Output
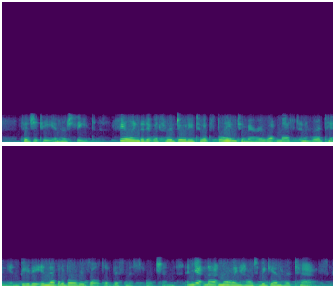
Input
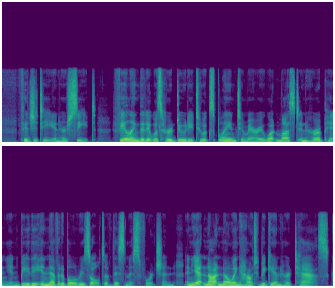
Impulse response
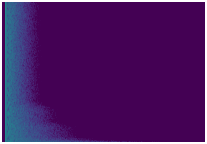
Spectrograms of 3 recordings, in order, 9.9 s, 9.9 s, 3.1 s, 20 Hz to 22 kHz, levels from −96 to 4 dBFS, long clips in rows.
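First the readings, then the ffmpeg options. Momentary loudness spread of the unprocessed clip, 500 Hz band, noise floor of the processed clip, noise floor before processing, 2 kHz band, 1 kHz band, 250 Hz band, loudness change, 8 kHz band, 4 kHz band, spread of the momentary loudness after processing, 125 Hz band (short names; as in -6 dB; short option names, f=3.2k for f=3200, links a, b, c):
11 LU, -0.5 dB, -47 dBFS, -53 dBFS, -11.5 dB, -5.5 dB, +2.5 dB, +1.0 dB, under -40 dB, -4.0 dB, 15 LU, +2.5 dB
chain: -filter_complex "[0:a]aphaser=in_gain=1:out_gain=1:delay=1:decay=0.44:speed=0.33:type=triangular,bandreject=f=50:t=h:w=6,bandreject=f=100:t=h:w=6,bandreject=f=150:t=h:w=6,flanger=delay=5.6:depth=3.7:regen=61:speed=0.68:shape=sinusoidal,adynamicequalizer=threshold=0.02:dfrequency=360:dqfactor=2.3:tfrequency=360:tqfactor=2.3:attack=5:release=100:ratio=0.375:range=1.5:mode=cutabove:tftype=bell,asuperstop=centerf=1400:order=8:qfactor=0.89,aeval=exprs='val(0)+0.00178*(sin(2*PI*50*n/s)+sin(2*PI*2*50*n/s)/2+sin(2*PI*3*50*n/s)/3+sin(2*PI*4*50*n/s)/4+sin(2*PI*5*50*n/s)/5)':c=same,asplit=2[a][b];[b]adelay=508,lowpass=f=1.2k:p=1,volume=-22dB,asplit=2[c][d];[d]adelay=508,lowpass=f=1.2k:p=1,volume=0.49,asplit=2[e][f];[f]adelay=508,lowpass=f=1.2k:p=1,volume=0.49[g];[c][e][g]amix=inputs=3:normalize=0[h];[a][h]amix=inputs=2:normalize=0,volume=3.5dB" -ar 8000 -c:a pcm_mulaw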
